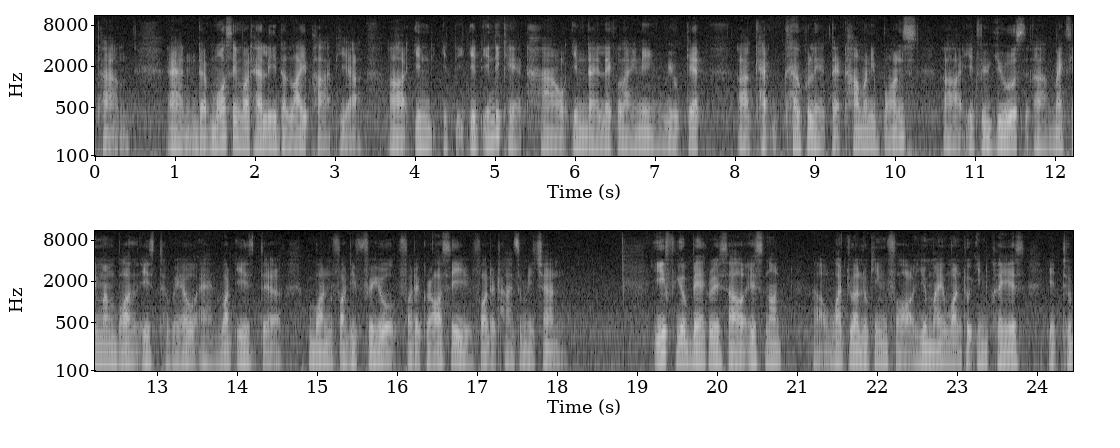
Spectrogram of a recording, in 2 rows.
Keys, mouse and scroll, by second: 0.0-1.8 scroll down 3, 1.8 click, 2.3-3.1 scroll down 3, 23.0-24.4 drag.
